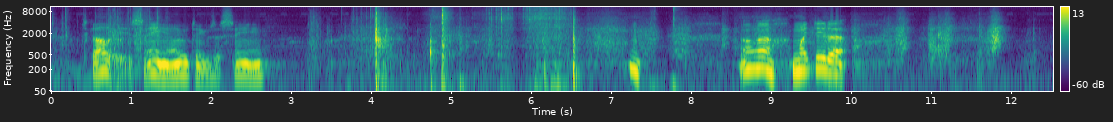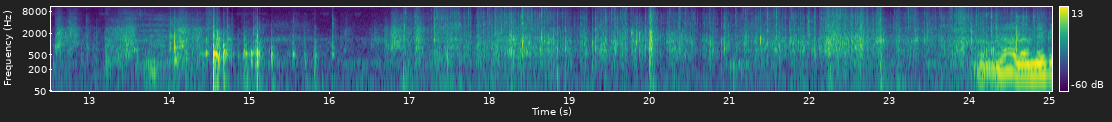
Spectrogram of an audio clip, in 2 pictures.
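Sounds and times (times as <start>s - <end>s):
plastic parts clicking and knocking: 0.0s - 1.6s, 3.2s - 6.7s, 14.0s - 16.2s
small clicks and rustling: 3.2s - 6.6s.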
